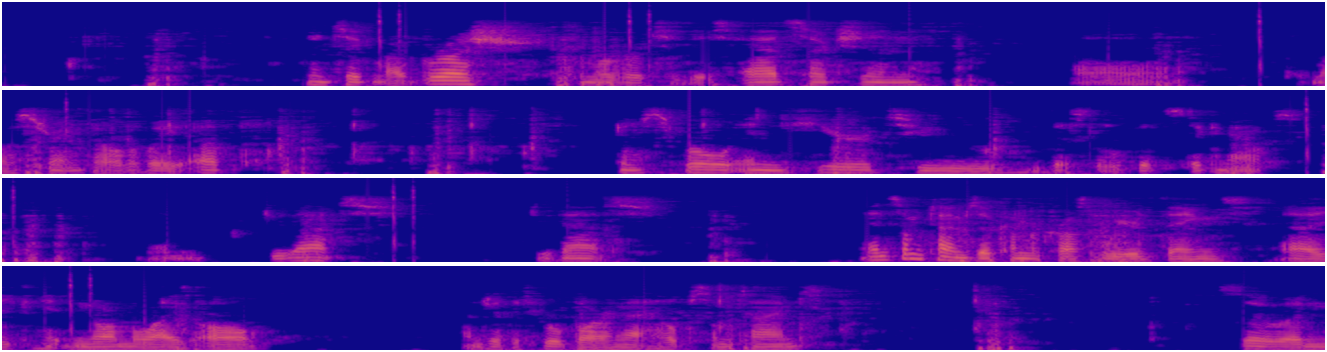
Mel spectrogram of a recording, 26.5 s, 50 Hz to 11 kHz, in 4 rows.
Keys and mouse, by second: 1.1-2.9 drag, 5.4-7.2 drag, 19.3-21.1 drag, 22.5-23.8 middle drag.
